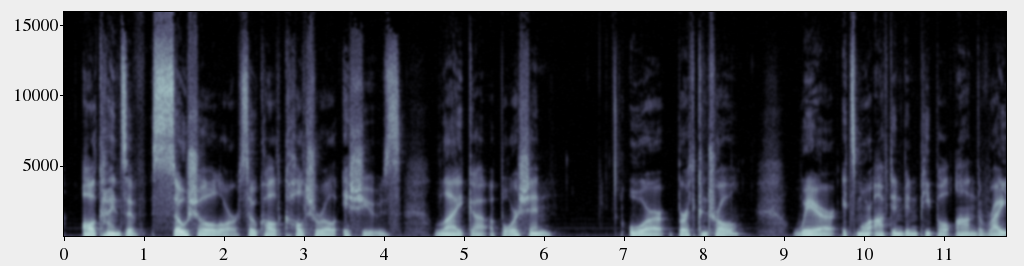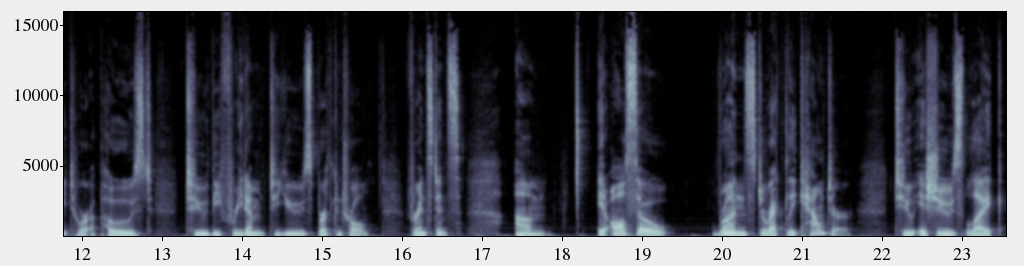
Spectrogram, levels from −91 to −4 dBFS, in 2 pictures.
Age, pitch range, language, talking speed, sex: 30-49, 105-130 Hz, English, 110 wpm, male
